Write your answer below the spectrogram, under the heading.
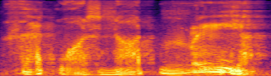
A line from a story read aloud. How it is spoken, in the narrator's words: he growled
